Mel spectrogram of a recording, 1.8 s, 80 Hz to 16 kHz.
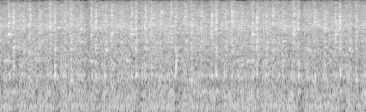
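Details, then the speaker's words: Buick V8 after a new distributor cap, fitted because it had run as if on only four cylinders. Started after sitting, with long cranking and manifold gasket smoke, it runs loud and steady with no stumbles as it revs. Smooth running, no misfire. "But it's running now. Nice and smooth. Rev it up. she's running."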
